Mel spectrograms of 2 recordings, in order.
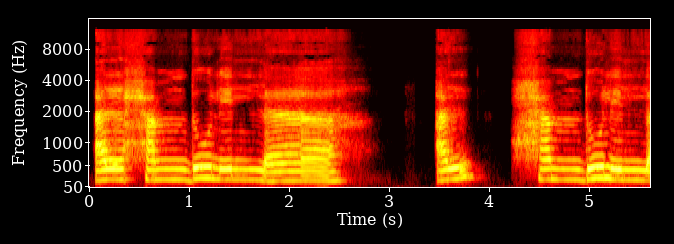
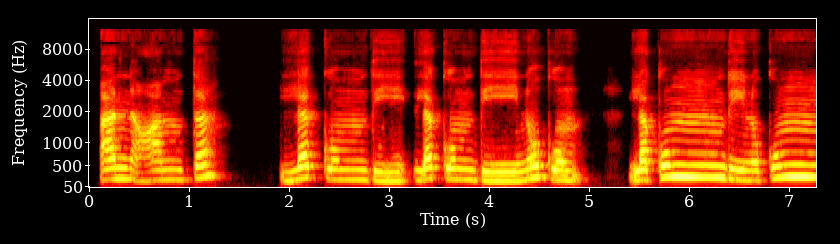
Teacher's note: میم ساکن کی آواز کو ہم نے ظاہر کر کے پڑھنا ہے، اس کو چھپانا نہیں ہے، اس کو دوسرے کے اندر داخل نہیں کرنا، ٹھیک ہے؟ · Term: اظہار شفوی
